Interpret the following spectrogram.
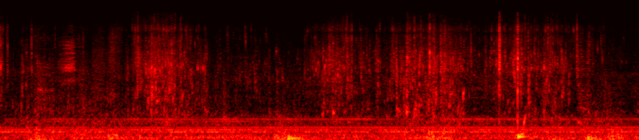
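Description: A large black sea bass thrashing and splashing at the water's surface beside a boat as it is landed by hand, over a steady hum.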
